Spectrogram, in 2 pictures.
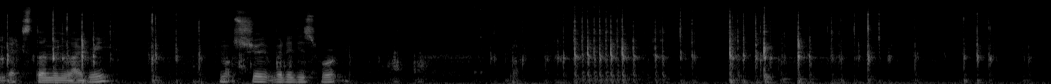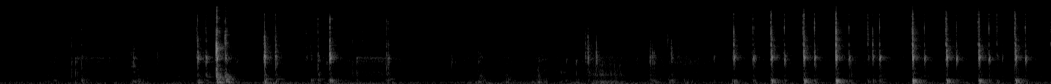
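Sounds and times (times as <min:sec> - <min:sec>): computer keyboard typing: 0:00.0 - 0:02.2, 0:04.7 - 0:10.4, 0:12.4 - 0:14.5, 0:17.0 - 0:21.0.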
